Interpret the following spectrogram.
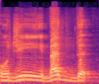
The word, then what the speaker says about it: أجيبت: انظروا أجيبت دعوتكما، يعني التاء شو صار فيها؟ تحولت إلى دال، أجيبت تحولت إلى أجيبد، ثم أدغمت الدال في الدال فصار النطق بإيه؟ بدال مشددة.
